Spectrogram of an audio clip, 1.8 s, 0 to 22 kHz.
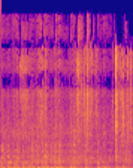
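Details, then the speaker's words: Towed-in Harley-Davidson edition Ford F-150 (supercharged) after startup: a rough, lumpy idle with uneven low thumps and clatter, stumbling irregularly and shaking badly before shutdown. Severe misfire; all eight coil packs and plugs are due for replacement. "so yeah she's shaking bad let's shut her down"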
